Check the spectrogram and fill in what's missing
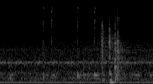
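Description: Keyboard typing on a computer while building an Excel game, a few soft keystrokes scattered over a steady electrical hum, with a denser burst of clicks near the end.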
